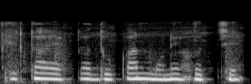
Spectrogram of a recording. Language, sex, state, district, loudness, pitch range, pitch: Bengali, female, West Bengal, Cooch Behar, -13 LUFS, 235-260 Hz, 245 Hz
